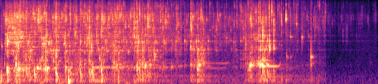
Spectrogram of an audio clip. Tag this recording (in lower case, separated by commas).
liquid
